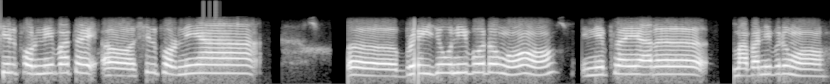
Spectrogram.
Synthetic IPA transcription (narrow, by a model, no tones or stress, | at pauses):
silpʰɔɾnibatʰajsilpʰɔɾnia | bɾɯjzɯwnibɔdɔŋɔ | inipʰɾajaɾɯ | mabanibɔdɔŋɔ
